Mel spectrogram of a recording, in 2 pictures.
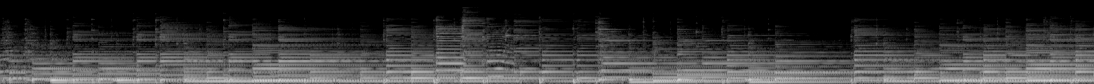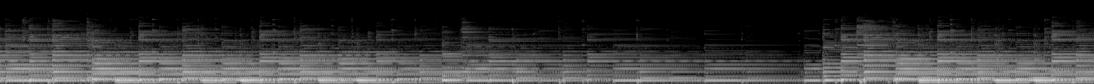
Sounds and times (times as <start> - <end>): Acoustic guitar: 0.0 - 21.8.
